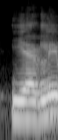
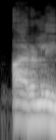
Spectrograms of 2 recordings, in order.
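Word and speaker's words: early: है ई ए आर एल वाई तो इसको क्या पढ़ेंगे यरली पढ़ेंगे अर्ली पढ़ेंगे या एयरली पढ़ेंगे नहीं दोस्तों इसको हम पढ़ेंगे अर्ली क्या पढ़ेंगे अर्ली इसी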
